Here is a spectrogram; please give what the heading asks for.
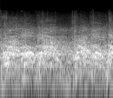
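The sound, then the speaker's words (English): Pro-Palestine protesters chant just outside Columbia University, a loud massed roar of voices that holds steady with only a brief dip in the middle. “A growing crowd chanted in support of their cause just outside Columbia University.”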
